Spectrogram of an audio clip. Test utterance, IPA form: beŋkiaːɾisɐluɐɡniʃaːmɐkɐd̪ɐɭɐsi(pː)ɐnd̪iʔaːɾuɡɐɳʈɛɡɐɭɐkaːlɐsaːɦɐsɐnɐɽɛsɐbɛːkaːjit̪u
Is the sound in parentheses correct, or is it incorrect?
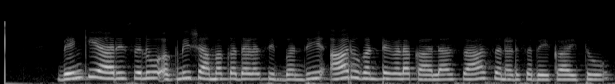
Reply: incorrect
